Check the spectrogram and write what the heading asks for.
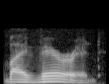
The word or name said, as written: viverrid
